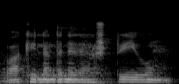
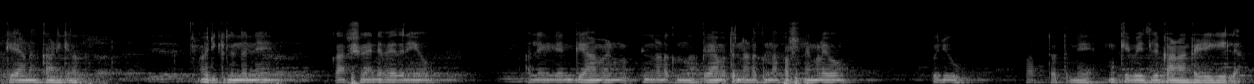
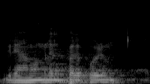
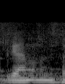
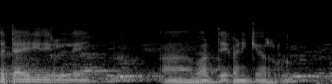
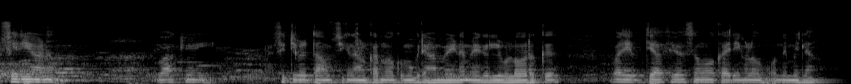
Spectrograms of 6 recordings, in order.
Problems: low volume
